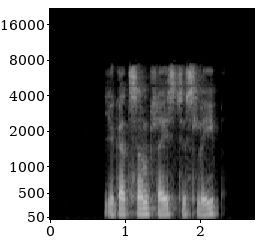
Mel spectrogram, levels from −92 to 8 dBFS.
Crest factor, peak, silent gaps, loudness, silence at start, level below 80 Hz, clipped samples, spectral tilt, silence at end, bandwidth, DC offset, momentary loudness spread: 20 dB; -8 dBFS; none; -26 LUFS; 0.75 s; -64 dBFS; under 0.1%; -4.5 dB/octave; 0.5 s; 7.6 kHz; under 0.1%; 10 LU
